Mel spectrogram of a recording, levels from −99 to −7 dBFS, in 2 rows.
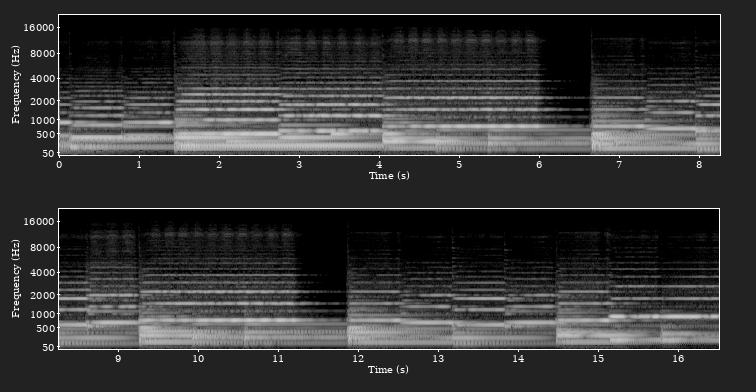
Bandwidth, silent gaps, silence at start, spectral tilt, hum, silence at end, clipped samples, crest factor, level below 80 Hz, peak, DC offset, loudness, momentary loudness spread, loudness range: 13 kHz; none; 0 s; -7.5 dB/octave; none; 0 s; under 0.1%; 16 dB; -84 dBFS; -18 dBFS; under 0.1%; -33 LUFS; 10 LU; 7 LU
